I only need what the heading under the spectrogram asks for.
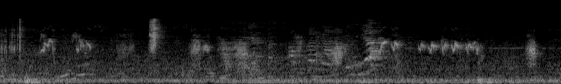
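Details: Budgerigar long chirping, kept as mastering audio for tutoring other birds: quick chattering run of short chirps and clicks, with a short trilled burst near the end, over a steady low hum.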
